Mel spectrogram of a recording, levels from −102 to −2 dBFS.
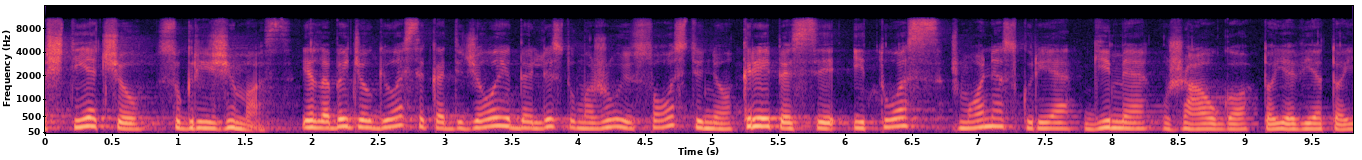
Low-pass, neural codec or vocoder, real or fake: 10.8 kHz; none; real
